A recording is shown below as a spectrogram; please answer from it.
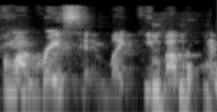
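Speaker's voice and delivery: normal talking voice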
